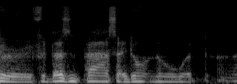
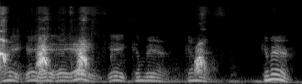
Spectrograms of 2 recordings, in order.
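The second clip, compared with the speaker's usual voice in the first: loud, higher call to the dog; 4 semitones higher, 9 dB louder than usual. Real, not acted. Streamer calling the dog over, loud and high. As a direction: call her over, raised and eager.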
